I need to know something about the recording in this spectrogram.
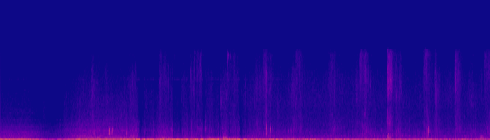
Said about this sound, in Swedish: Så här en dag i juli är Själö en vacker och lugn ö. Det enda som bryter tystnaden är traktorn som fraktar varor från förbindelsebåten till universitetets huvudbyggnad, det gamla sjukhuset.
